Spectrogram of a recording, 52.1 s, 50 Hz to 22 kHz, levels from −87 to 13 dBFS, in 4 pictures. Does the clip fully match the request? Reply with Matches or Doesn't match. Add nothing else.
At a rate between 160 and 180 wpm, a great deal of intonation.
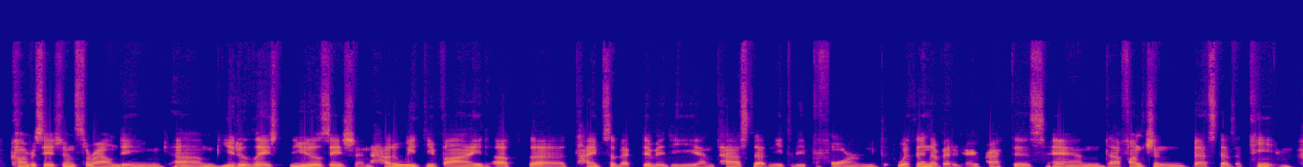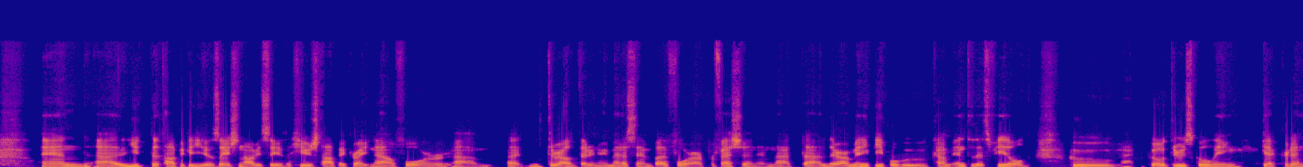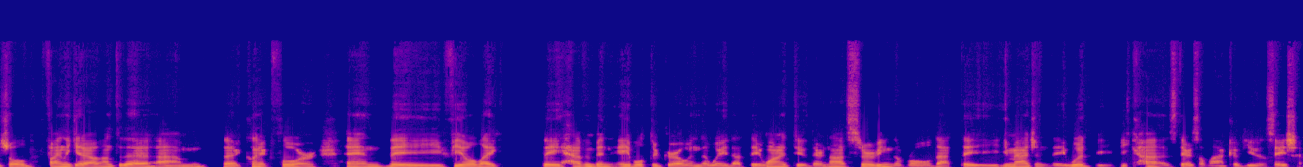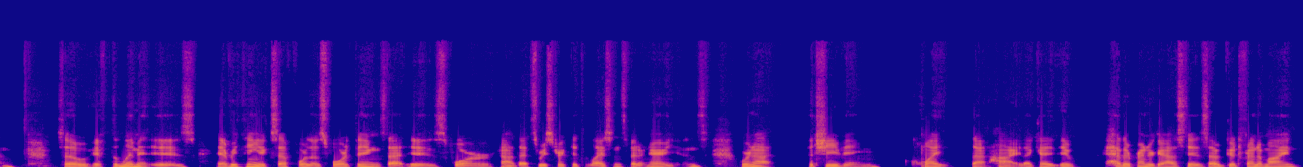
Doesn't match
